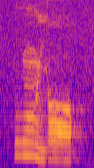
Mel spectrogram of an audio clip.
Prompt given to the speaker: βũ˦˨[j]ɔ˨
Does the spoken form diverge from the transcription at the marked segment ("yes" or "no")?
no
